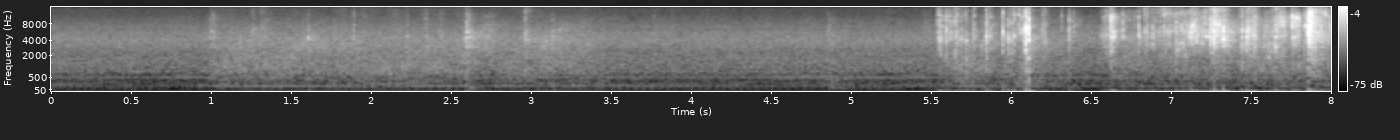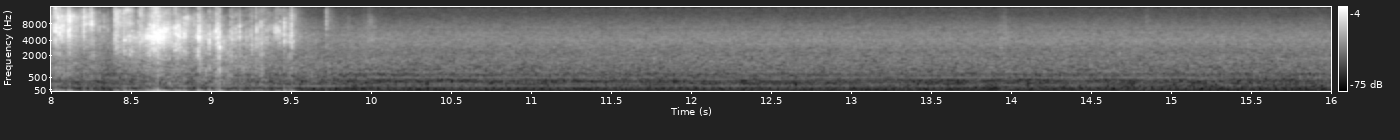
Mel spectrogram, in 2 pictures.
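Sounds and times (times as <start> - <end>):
foil wrapper crinkling: 5.5 - 9.7.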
